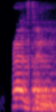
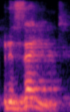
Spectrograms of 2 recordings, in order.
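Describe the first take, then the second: First: PREsent, with short e in Pre; stress on first syllable. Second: "Present" as verb, pri-ZENT; weak pri, strong ZENT in "Present"; stress on second syllable. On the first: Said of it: "The first syllable is stressed". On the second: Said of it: "Pre becomes pre in the second". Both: Shown as a demonstration.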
